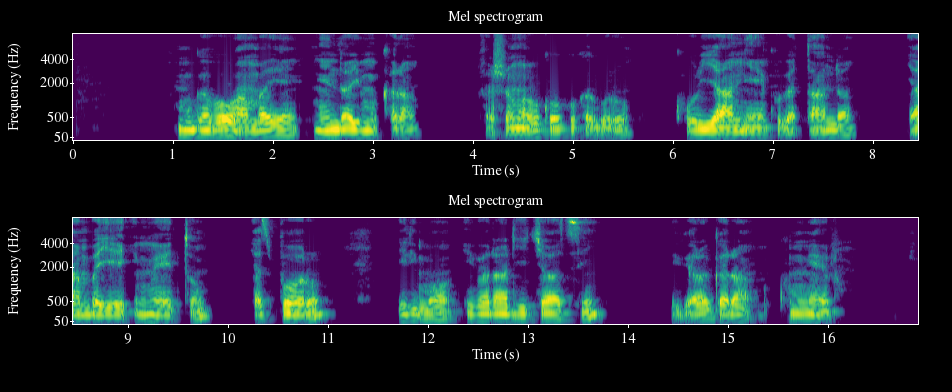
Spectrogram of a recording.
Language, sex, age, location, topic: Kinyarwanda, male, 25-35, Kigali, health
